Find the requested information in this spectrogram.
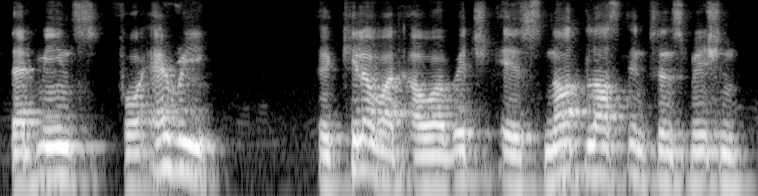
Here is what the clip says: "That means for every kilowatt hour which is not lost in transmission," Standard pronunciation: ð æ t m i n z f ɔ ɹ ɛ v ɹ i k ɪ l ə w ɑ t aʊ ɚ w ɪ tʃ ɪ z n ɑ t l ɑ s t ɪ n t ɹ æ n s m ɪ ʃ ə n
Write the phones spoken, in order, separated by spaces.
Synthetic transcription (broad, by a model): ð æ t m i n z f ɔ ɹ ɛ v ɹ i k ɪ l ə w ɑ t aʊ ɚ w ɪ tʃ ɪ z n ɑ t l ɑ s t ɪ n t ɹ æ n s m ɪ ʃ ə n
